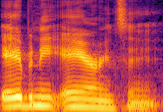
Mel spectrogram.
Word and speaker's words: Ebony Arrington: post not too long ago with is it Ebony Arrington?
